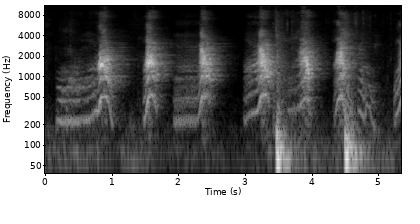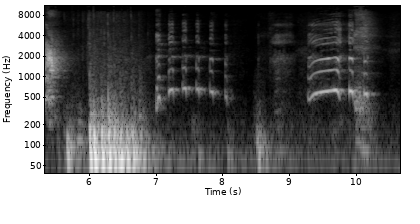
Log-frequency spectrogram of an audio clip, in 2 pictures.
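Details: A Pomeranian puppy, trying to roar, gives a run of small, strained growl-barks that rise and fall in pitch.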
